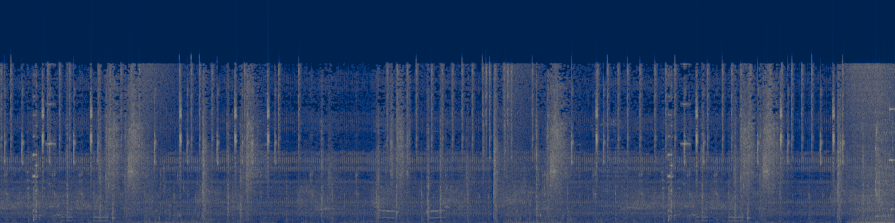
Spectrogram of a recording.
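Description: Soft electronic clicks sound as pipe pieces are placed.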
